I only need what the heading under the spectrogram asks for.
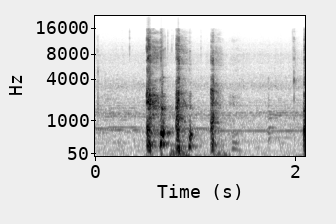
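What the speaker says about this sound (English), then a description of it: "I'm coughing on my spit." Several sharp, close coughs in a quick burst, followed by a couple more isolated coughs after a short pause.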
